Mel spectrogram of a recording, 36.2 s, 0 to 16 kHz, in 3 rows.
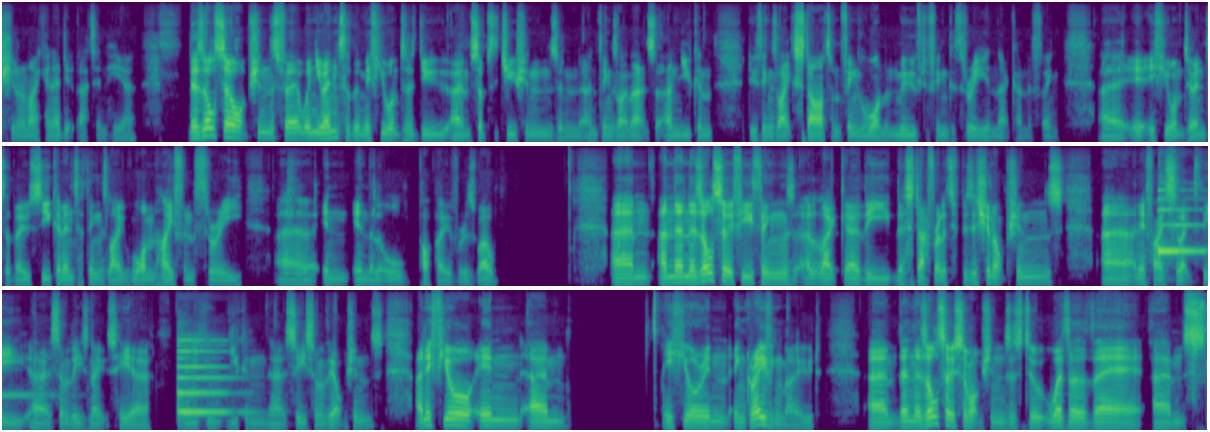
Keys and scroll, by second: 27.7 super+3.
